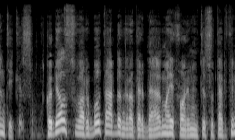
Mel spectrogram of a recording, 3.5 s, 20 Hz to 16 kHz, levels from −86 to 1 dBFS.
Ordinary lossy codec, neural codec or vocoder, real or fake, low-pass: AAC, 48 kbps; codec, 44.1 kHz, 3.4 kbps, Pupu-Codec; fake; 14.4 kHz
